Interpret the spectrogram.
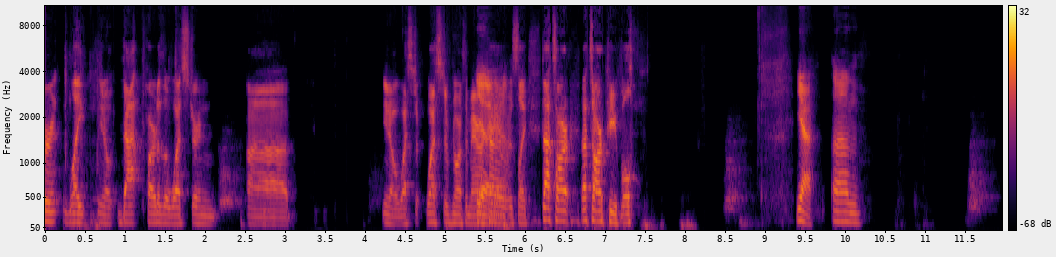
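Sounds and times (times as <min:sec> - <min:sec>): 
speech: 0:00.0 - 0:03.2, 0:04.2 - 0:07.6, 0:08.9 - 0:10.3
dog barking: 0:08.5 - 0:08.8, 0:11.6 - 0:11.9.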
